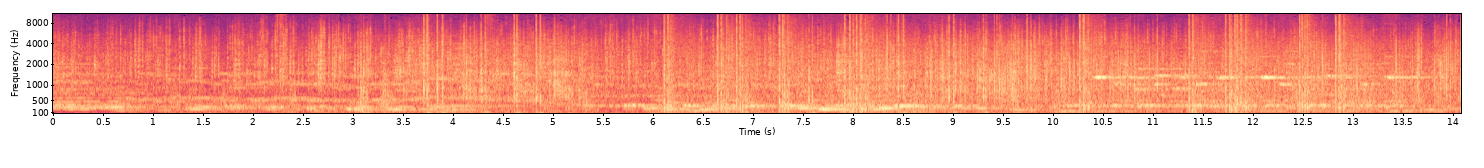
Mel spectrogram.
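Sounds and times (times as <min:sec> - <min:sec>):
fireworks popping and banging: 0:00.0 - 0:14.0
music playing: 0:00.0 - 0:14.0.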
